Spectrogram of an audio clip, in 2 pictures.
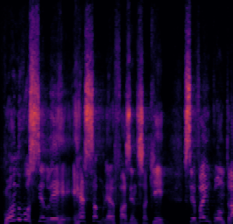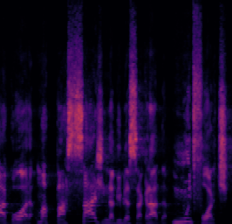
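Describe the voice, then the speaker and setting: Male pastor, Brazilian accent; lively, emphatic sermon delivery, calls the crowd brother. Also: sits high, moderate pace. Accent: Brazilian Portuguese. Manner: emphatic, keeps addressing the congregation as brother.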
